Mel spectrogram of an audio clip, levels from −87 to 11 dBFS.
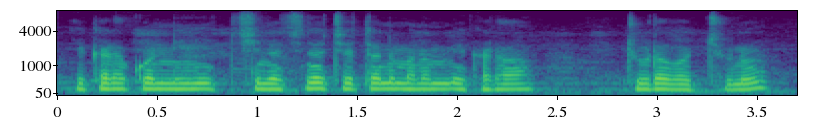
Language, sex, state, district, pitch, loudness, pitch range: Telugu, male, Telangana, Hyderabad, 150 Hz, -16 LUFS, 145-155 Hz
